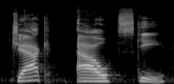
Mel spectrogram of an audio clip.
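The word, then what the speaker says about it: Jackowski: It's phonetic. Jack ski.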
